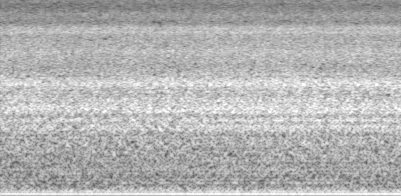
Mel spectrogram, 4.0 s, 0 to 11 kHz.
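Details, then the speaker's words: 1997 Ford F-350 Crew Cab diesel, 95,811 miles, recorded at the exhaust: deep even idle with steady low rumble, no misses or knocks, no smoke; healthy. "Diesel runs good, sounds good. Slip around to the back so you can hear this."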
